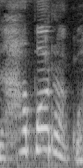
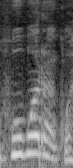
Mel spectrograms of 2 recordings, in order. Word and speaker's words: hover: 영국식 발음으로는 하버라고 하고 미국식으로는 호버라고 하니까 자유롭게 사용하세요.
